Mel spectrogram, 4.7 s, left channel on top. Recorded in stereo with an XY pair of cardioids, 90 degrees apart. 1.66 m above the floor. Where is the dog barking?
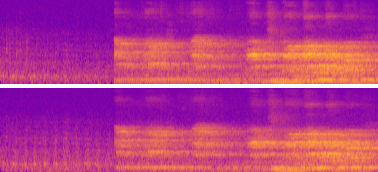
70° left, 6 m.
